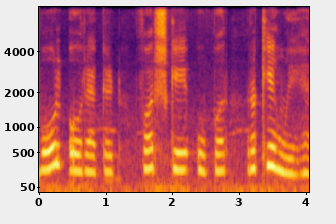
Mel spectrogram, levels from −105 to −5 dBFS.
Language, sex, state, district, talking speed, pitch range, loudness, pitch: Hindi, female, Punjab, Fazilka, 135 wpm, 230-265 Hz, -15 LUFS, 245 Hz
